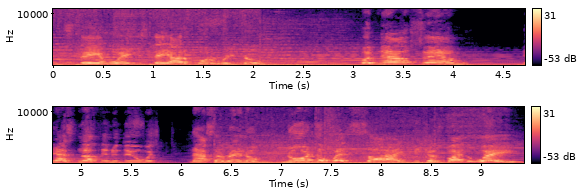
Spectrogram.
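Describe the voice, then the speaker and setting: High-pitched male wrestler, confrontational promo over music. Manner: confrontational, emphatic. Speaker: professional wrestler, tag team partner. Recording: loud music behind the voice.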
